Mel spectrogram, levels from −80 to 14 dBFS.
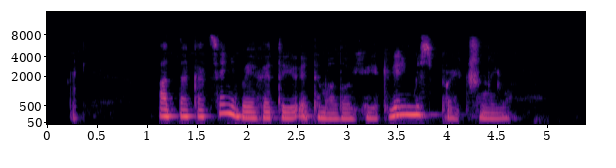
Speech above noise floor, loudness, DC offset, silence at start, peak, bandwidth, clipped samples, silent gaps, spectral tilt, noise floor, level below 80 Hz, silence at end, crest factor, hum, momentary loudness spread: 44 dB; -31 LUFS; under 0.1%; 0.2 s; -18 dBFS; 8 kHz; under 0.1%; none; -6.5 dB/octave; -74 dBFS; -66 dBFS; 0.75 s; 14 dB; none; 11 LU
